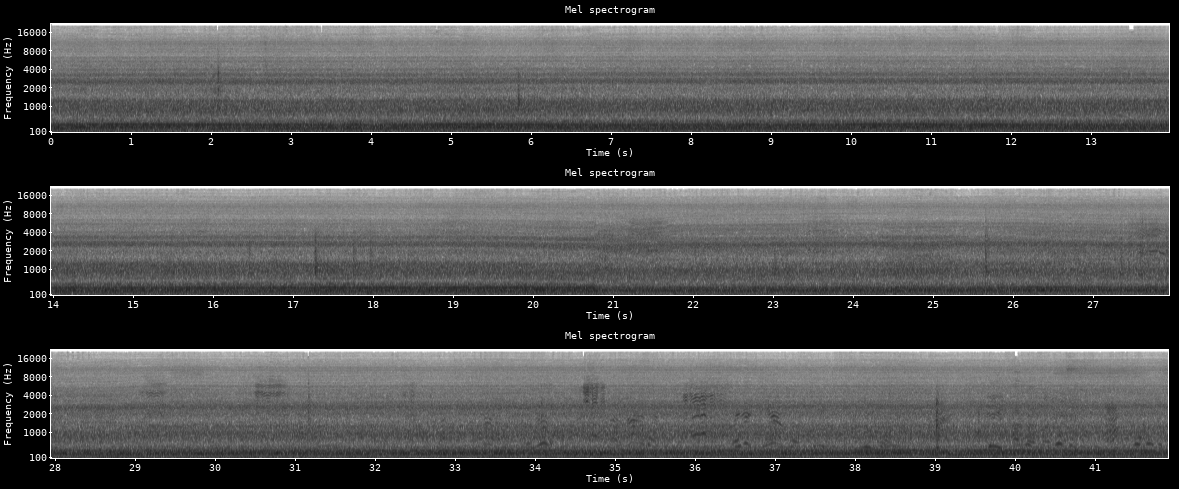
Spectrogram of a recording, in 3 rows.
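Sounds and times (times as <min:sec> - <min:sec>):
diesel engine running: 0:00.0 - 0:41.9.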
